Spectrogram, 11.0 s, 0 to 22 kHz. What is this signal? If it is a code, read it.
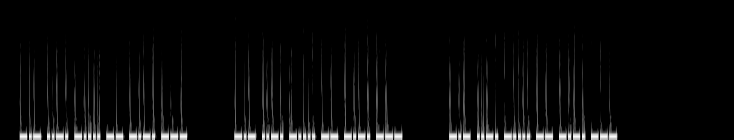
Morse code, heard as a keyed tone, about 34 wpm, 700 Hz. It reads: KF6MCO KF6MCO KF6MCO
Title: USA Call Signs - 6 Characters - Repeated 3x - 35wpm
